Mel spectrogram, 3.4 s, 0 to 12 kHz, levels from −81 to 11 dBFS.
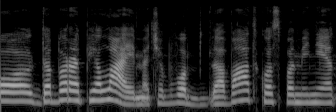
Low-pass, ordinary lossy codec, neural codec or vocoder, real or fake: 9.9 kHz; Opus, 64 kbps; none; real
